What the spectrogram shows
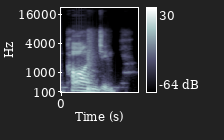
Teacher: in british system you use the back vowel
